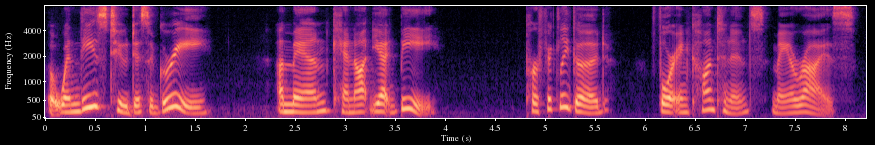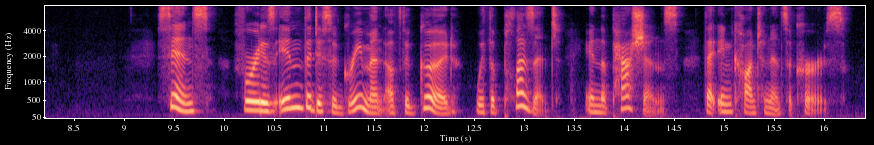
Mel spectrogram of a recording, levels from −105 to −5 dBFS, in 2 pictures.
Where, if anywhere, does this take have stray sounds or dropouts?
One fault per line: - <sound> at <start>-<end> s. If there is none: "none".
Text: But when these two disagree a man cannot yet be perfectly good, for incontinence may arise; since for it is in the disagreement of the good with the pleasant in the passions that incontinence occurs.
none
